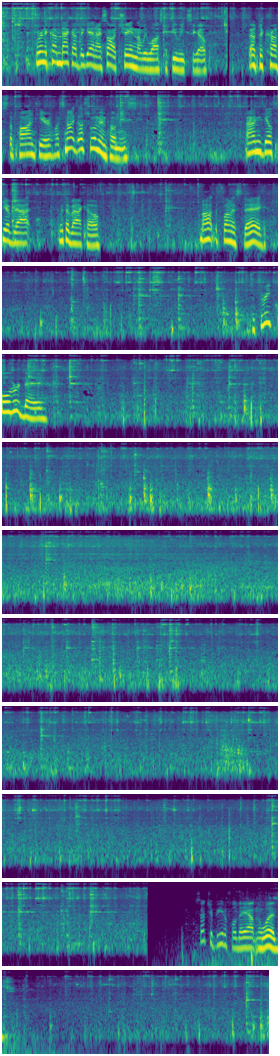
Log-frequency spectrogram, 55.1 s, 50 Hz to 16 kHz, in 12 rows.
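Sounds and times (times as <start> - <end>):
harness hardware clinking: 0.0 - 55.0
horse hooves on wet dirt: 0.0 - 55.0.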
